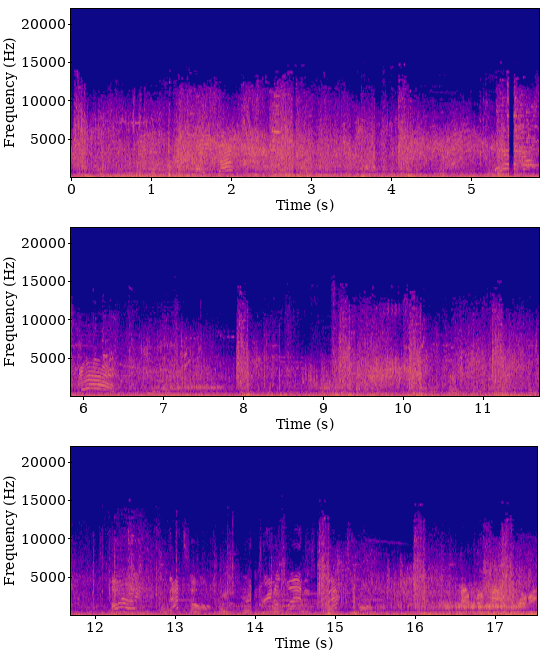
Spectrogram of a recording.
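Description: A futuristic gun fires crackling energy bursts again and again.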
